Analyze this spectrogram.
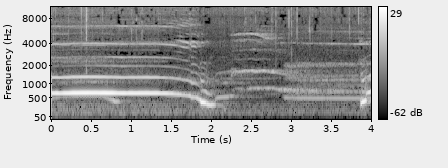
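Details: Nikai, a captive-born male gray wolf at the Wolf Conservation Center in South Salem, New York, howls in the snow: a long, steady howl sliding down at the end, then another howl.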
